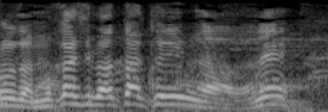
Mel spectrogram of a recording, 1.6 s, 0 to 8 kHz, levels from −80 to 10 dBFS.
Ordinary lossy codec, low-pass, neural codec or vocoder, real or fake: none; 7.2 kHz; none; real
